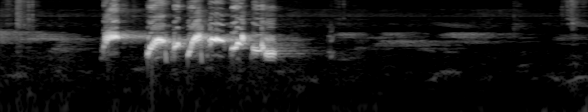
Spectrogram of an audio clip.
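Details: A single brisk phrase from a red-whiskered bulbul being trained to sing in the morning: about eight rapid, bouncing whistled notes, then silence and a click.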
